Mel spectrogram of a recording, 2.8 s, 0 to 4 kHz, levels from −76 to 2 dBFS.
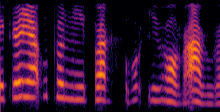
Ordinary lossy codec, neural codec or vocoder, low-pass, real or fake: none; autoencoder, 44.1 kHz, a latent of 192 numbers a frame, MeloTTS; 3.6 kHz; fake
